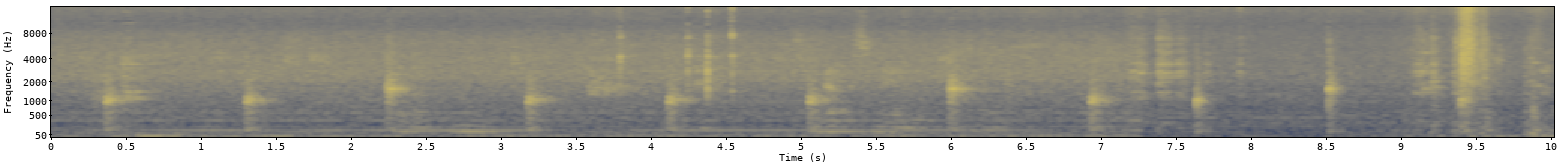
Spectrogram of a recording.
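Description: Light clicks, about one a second, over a faint low hum, with a sharper click near the end.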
